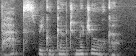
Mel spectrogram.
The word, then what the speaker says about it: Mallorca: Well, I thought perhaps we could go to Majorca. It's Mallorca, not Majorca. You pronounce the J with a Y.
